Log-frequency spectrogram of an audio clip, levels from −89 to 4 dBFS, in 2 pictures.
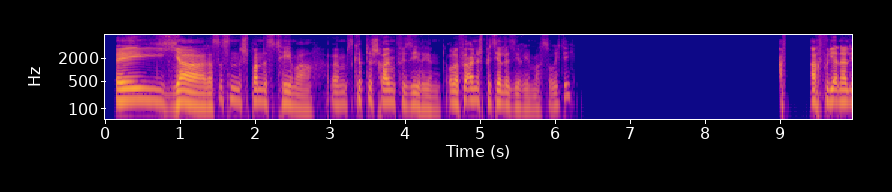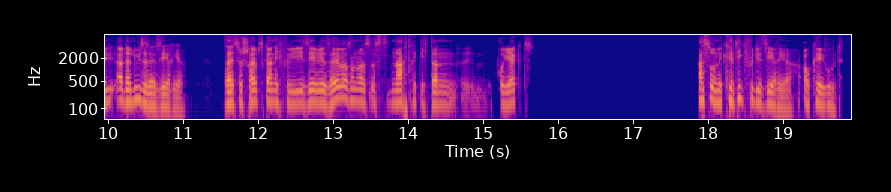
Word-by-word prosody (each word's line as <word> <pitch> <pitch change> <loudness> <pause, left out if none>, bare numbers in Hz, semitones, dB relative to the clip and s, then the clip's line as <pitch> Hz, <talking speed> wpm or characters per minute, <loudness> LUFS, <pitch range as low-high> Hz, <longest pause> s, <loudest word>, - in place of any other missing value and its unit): Äh, 165 +1 +9 0.5
ja, 135 -5 +9
das 120 +7 -4
ist 175 +2 -10
'n 165 -4 -6
spannendes 155 0 -2
Thema. 115 -9 -4 0.2
Ähm, 135 -1 -7
Skripte 170 0 -5
schreiben 150 -1 +2
für 135 - -8
Serien 110 -6 -6
oder 140 -2 +1
für - - +1
eine 165 -1 +3
spezielle 145 -4 -2
Serie 110 -1 -10
machst 105 -3 -16
du, - - -14
richtig? 205 - -11 2.7
Af - - -4 0.3
ach, - - +5
für 165 - -4
die 160 - +6
Analy 155 +1 +1
Analyse 165 -2 +1
der 125 -1 -2
Serie. 105 -4 -7 0.5
Das 135 - +4
heißt, 140 - -3
du - - -5
schreibst 150 0 0
gar 155 - +1
nicht 150 -3 -7
für 145 - -10
die 140 +1 -4
Serie 145 +1 -1
selber, 180 +7 +1
sondern 160 -2 -5
es 140 - -10
ist 145 - -13
nachträglich 145 -2 -1
dann, 130 -1 -4
äh - - -22 0.3
Projekt? 140 +2 -4 2.2
Ach 165 -1 +2
so, 180 - 0
'ne 145 -2 -3
Kritik 175 +3 -4
für 175 - -8
die 155 - -4
Serie. 110 -7 -6
Okay, 135 -4 -2
gut. 120 -3 -12
145 Hz, 165 wpm, -24 LUFS, 125-155 Hz, 2.7 s, Äh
